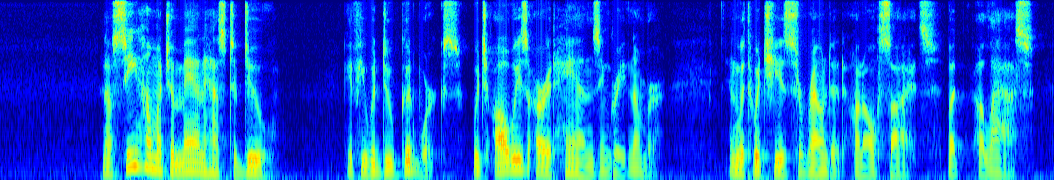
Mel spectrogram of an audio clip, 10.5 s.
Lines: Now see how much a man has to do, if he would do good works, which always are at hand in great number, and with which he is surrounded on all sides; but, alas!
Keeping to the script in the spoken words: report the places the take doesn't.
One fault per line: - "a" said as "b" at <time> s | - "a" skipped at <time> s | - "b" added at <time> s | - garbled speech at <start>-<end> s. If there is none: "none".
- "hand" said as "hands" at 5.6 s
